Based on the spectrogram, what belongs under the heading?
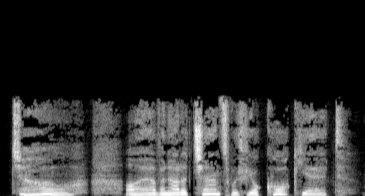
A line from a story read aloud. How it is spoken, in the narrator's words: my blonde wife whispered into my ear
